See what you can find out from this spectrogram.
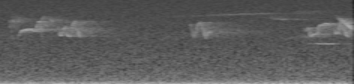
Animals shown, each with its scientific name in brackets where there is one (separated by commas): Blue-headed Vireo (Vireo solitarius), Black-throated Green Warbler (Setophaga virens), Red-eyed Vireo (Vireo olivaceus), Hermit Thrush (Catharus guttatus)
